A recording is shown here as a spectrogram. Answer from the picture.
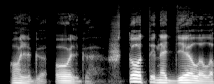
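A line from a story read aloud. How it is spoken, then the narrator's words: Groaned. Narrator (Russian): простонал он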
